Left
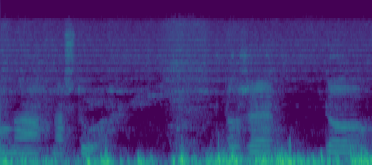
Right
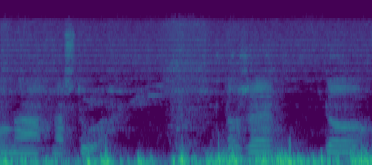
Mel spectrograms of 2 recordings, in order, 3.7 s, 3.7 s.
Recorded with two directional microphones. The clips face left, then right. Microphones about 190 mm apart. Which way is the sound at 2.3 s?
Centre (ahead or behind).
